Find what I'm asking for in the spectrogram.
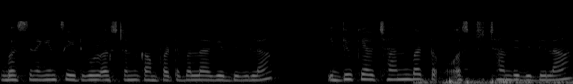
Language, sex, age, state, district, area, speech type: Kannada, female, 18-30, Karnataka, Bidar, rural, spontaneous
